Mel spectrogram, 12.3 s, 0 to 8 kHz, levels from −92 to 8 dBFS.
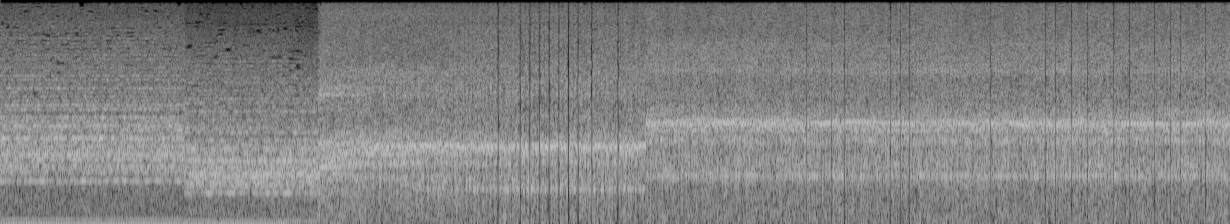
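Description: From 1.85 s to 6.46 s the audio suffers a wrong sample rate fault: the samples are clocked out more slowly than they were captured, with no conversion in between. Everything runs at about 0.73 times normal speed and drops about 5.5 semitones, which fits material recorded at 22 kHz being played at 16 kHz. Unlike a pitch shift or time-stretch, tempo and pitch move together, so the sound turns low and sluggish.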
